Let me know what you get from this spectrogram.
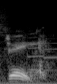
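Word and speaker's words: Jaqe: of a different type of skin and that's jake and his name is spelled j-a-q-e jake that's an original name is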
